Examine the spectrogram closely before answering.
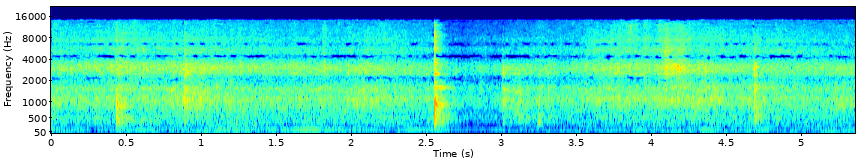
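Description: A metal spoon stirring and tossing boiled fusilli with sauces in a metal pot, clinking against the pot a few times, the sharpest knock about two and a half seconds in, over a steady low sizzle.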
